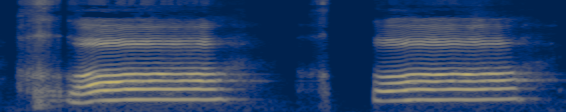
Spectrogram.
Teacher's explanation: और यहाँ पे क्या चीज काम आएगी, जो मिरर अभी आपको मैंने बताया था, मिरर आपके सामने होगा, आपने उसमें अपने होंठों की पोजीशन देखनी है, उनको गोल नहीं करना, बल्कि कैसे अदा होगा, ये भी हरूफे हलकी में से है, हलक से अदा होगा।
